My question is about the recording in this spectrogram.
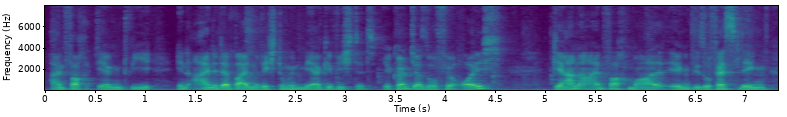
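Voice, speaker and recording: A man's voice: medium pitch, mellow. A man giving a casual online poker lesson, talking straight to his viewers with lots of fillers. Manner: chatty, many fillers, addresses viewers directly. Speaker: poker coach.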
